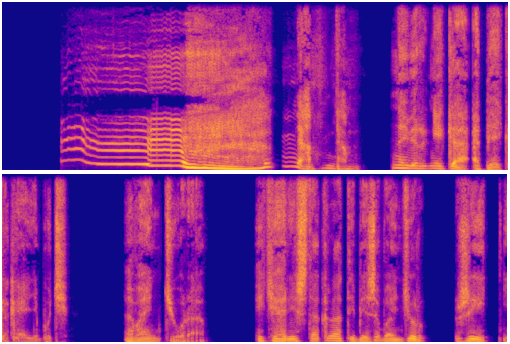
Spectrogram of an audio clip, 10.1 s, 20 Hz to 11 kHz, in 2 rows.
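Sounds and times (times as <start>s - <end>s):
loud drawn-out yawn: 0.6s - 2.8s
speech: 1.8s - 10.1s.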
